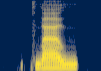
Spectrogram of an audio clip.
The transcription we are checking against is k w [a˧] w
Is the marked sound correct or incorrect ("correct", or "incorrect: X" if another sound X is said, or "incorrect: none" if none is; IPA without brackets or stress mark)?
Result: correct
